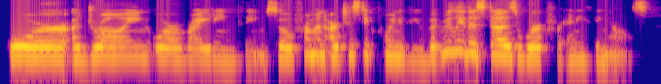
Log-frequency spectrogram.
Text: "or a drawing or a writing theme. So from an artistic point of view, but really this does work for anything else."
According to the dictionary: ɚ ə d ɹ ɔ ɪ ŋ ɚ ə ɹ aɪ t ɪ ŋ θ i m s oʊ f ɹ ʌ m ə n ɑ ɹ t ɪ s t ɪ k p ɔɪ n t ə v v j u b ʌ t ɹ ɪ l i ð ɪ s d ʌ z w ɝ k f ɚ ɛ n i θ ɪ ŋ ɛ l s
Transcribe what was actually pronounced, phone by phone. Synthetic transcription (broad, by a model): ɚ ə d ɹ ɔ ɪ ŋ ɚ ə ɹ aɪ t ɪ ŋ θ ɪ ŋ s oʊ f ɹ ʌ m ə n ɑ ɹ t ɪ s t ɪ k p ɔɪ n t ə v v j u b ʌ t ɹ ɪ l i ð ɪ s d ʌ z w ɝ k f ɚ ɛ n i θ ɪ ŋ ɛ l s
